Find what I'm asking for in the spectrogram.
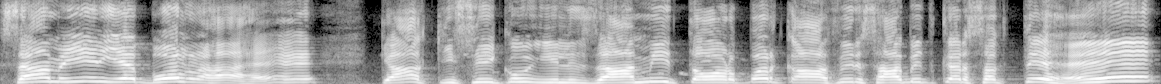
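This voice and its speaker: Very high, sharp-toned commanding man. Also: unhurried, dry recording, studio quality. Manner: commanding, demands silence, mocking. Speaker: debater. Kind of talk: heated religious debate addressing listeners.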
